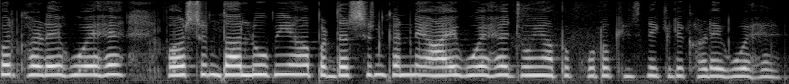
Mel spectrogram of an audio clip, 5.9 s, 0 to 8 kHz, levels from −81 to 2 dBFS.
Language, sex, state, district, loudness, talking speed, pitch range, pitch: Hindi, female, Himachal Pradesh, Shimla, -15 LUFS, 245 wpm, 290-330 Hz, 315 Hz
